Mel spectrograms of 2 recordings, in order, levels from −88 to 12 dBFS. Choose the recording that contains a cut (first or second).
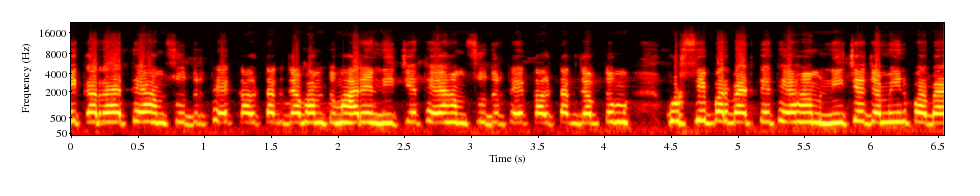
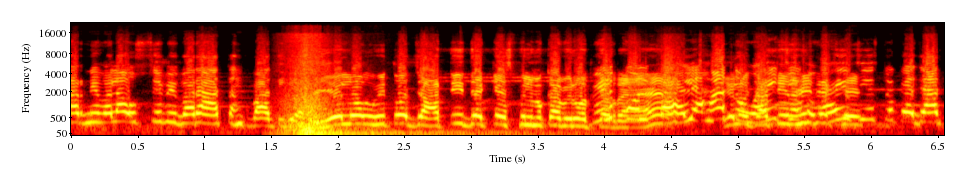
second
